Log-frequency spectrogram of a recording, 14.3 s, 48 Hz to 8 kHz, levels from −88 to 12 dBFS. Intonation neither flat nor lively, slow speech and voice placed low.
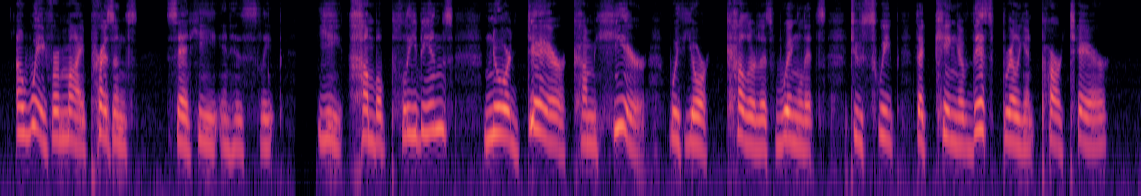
No: average, 4.0 semitones; slow, 120 wpm; high, 200 Hz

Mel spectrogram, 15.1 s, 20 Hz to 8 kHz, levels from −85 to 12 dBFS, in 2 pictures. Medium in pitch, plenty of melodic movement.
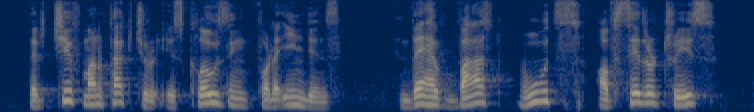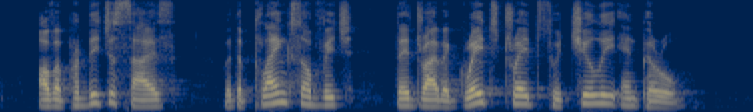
Yes: medium, 155 Hz; wide, 6.1 semitones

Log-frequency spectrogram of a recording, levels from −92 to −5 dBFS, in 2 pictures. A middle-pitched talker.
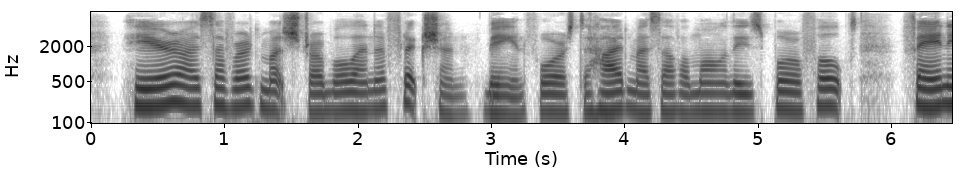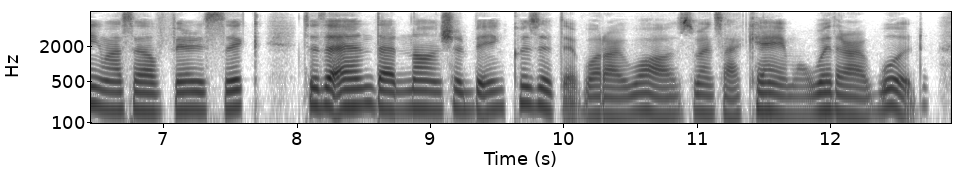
Yes: medium, 165 Hz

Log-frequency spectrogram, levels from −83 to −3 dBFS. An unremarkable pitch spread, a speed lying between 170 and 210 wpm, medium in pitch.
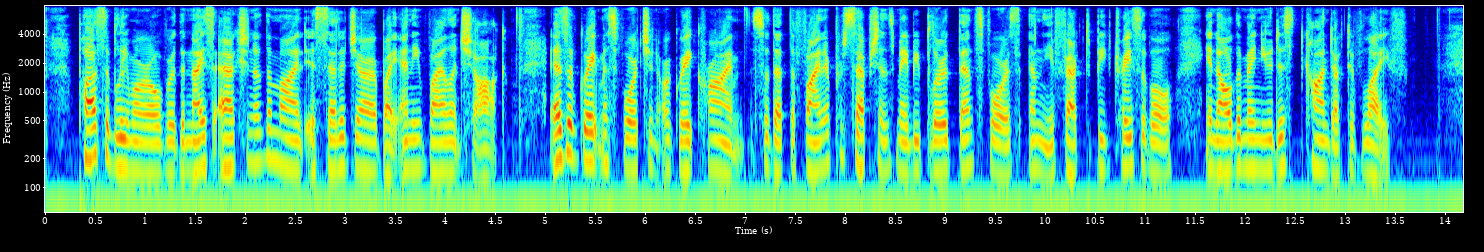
No: narrow, 2.0 semitones; average, 180 wpm; medium, 160 Hz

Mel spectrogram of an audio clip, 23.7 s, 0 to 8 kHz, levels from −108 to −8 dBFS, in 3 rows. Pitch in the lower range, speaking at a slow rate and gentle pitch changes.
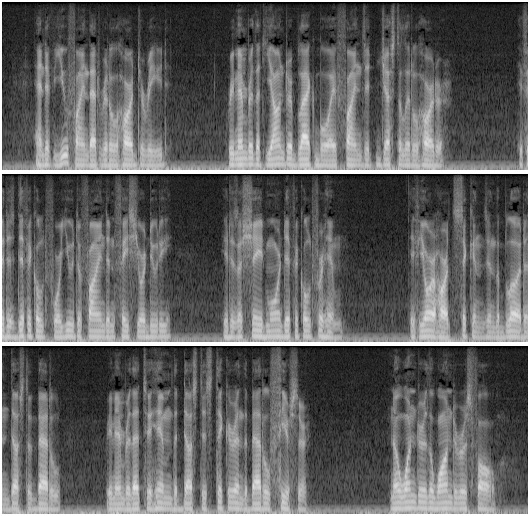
No: low, 100 Hz; average, 170 wpm; narrow, 2.0 semitones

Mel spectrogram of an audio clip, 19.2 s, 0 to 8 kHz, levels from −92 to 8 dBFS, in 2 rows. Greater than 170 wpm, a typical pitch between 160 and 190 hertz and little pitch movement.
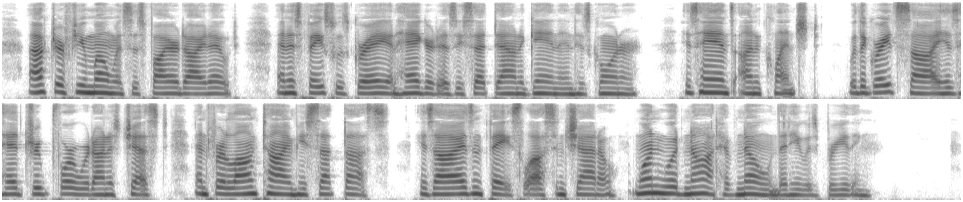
Yes: average, 190 wpm; medium, 185 Hz; narrow, 2.2 semitones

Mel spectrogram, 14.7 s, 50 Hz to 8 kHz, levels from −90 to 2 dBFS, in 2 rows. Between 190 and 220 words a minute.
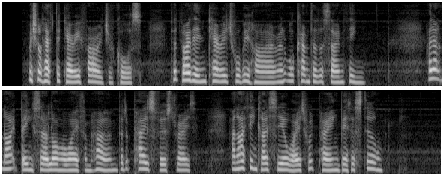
Yes: average, 195 wpm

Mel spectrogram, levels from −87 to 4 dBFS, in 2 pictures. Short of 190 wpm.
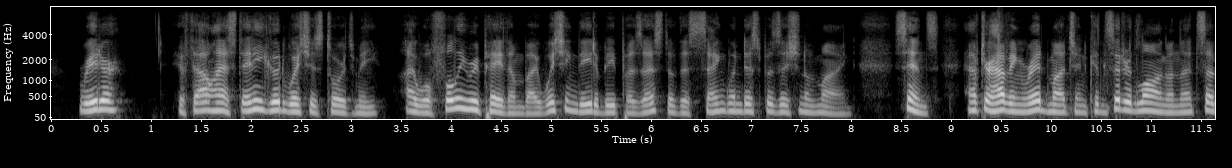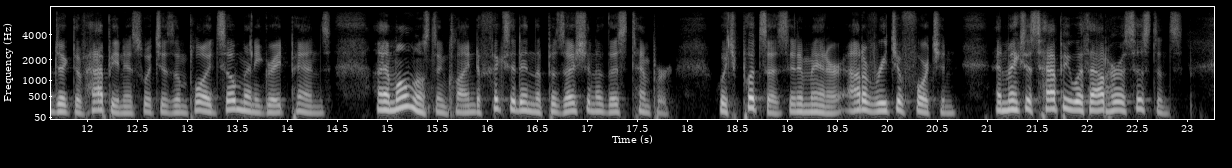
No: average, 200 wpm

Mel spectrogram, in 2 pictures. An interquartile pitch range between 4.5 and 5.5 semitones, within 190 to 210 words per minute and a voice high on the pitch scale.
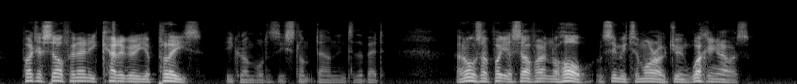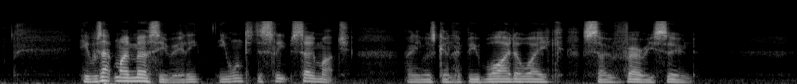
No: average, 5.0 semitones; average, 200 wpm; low, 125 Hz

